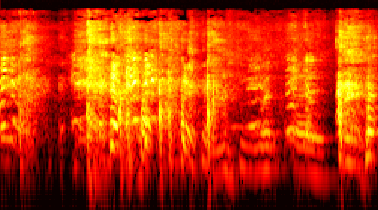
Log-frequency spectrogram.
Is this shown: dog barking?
no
